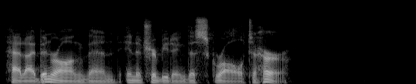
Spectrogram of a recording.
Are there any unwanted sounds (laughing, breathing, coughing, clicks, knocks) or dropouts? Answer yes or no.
no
